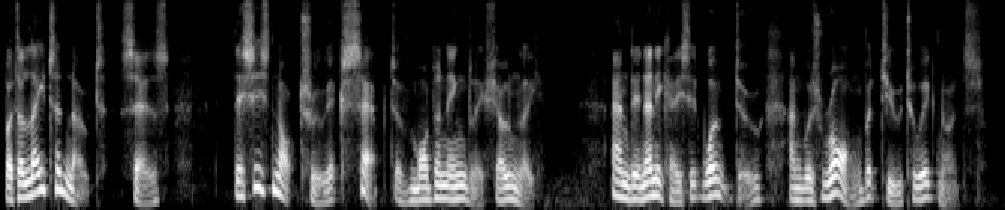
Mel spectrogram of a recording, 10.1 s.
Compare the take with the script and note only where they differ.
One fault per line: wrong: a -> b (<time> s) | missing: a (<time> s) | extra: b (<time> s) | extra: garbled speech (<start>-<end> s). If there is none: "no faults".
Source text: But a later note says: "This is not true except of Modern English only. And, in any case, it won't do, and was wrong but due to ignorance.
no faults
